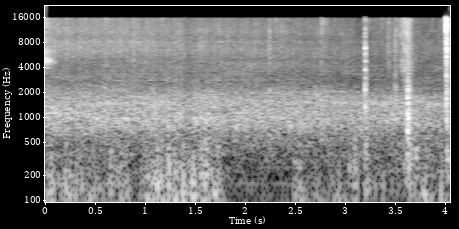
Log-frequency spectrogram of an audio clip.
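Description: Wind rumbling on the microphone outdoors, then two sharp clicks near the end as a car's driver door latch is released and the door swings open.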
